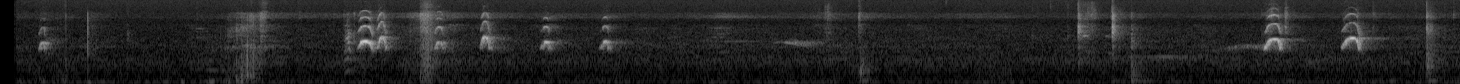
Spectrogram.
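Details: Healthy, plump young gosling peeping: bright, high-pitched single notes in short clusters, a loud pair near the middle and a second burst near the end, with faint rustling and handling noise between them.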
